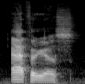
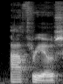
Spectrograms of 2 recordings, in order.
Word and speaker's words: Athreos: How do you pronounce it again? Athreos. Athreos.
